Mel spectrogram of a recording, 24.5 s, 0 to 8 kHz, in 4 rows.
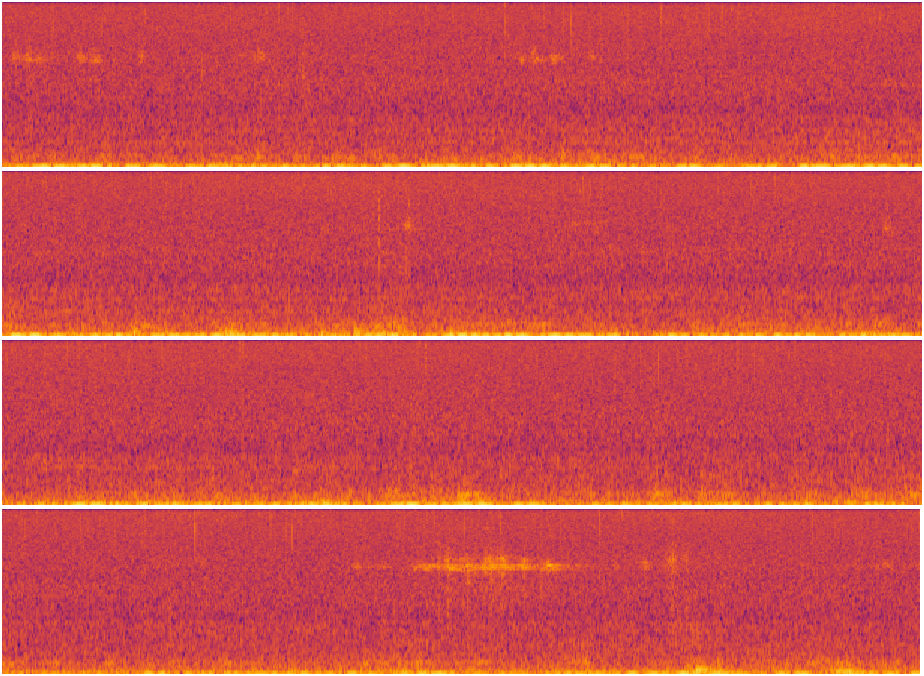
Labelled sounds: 21.1	22.2	vessel noise, 1.4 to 3.8 kHz

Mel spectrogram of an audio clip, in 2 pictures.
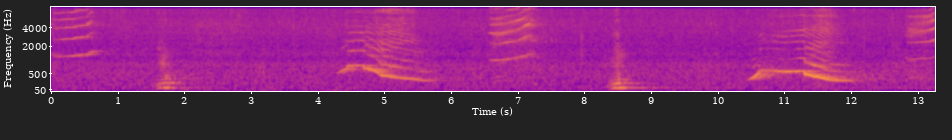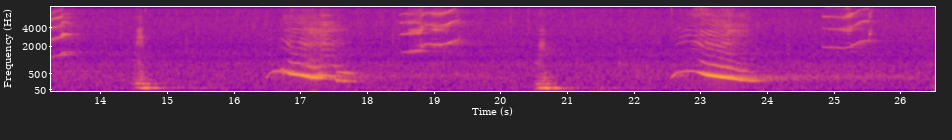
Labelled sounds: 0.0	0.8	humpback whale, 1.2 to 8.0 kHz
4.4	5.6	humpback whale, 0.78 to 7.5 kHz
6.5	7.3	humpback whale, 0.94 to 8.0 kHz
10.8	11.9	humpback whale, 0.78 to 7.8 kHz
12.8	13.7	humpback whale, 1.0 to 8.0 kHz
16.7	17.5	humpback whale, 0.78 to 6.1 kHz
18.4	19.5	humpback whale, 1.5 to 7.3 kHz
22.6	23.6	humpback whale, 0.78 to 7.9 kHz
24.8	25.7	humpback whale, 1.8 to 8.0 kHz

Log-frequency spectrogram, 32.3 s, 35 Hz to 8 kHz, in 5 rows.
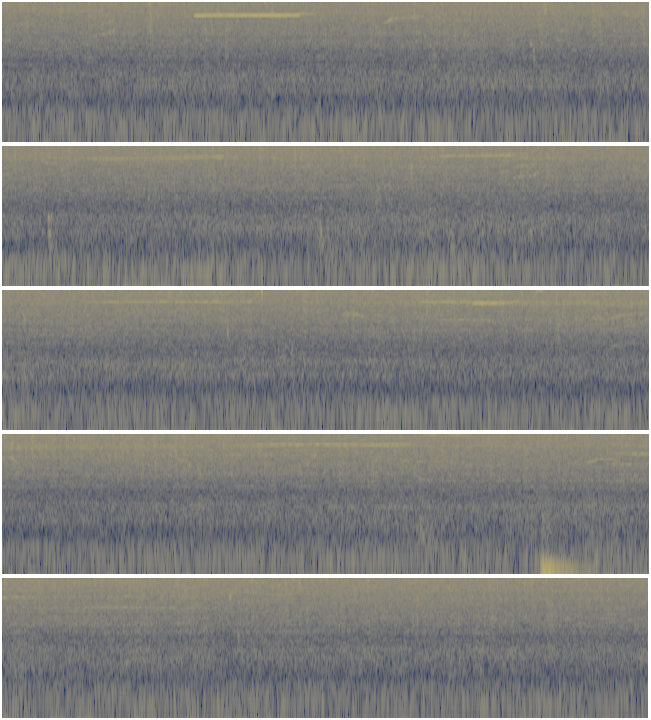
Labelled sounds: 1.8	3.1	killer whale, 4.3 to 5.2 kHz
7.9	8.7	killer whale, 4.1 to 5.4 kHz
17.1	18.1	killer whale, 4.0 to 5.6 kHz
25.2	26.1	killer whale, 2.5 to 3.8 kHz

